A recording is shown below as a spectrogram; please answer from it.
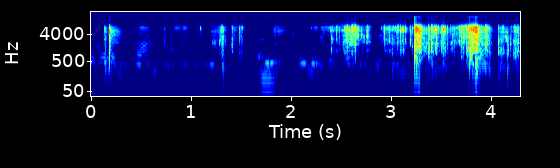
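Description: Foil trading-card pack being handled and torn open: scattered crinkles and clicks at first, then a dense run of crinkling and tearing through the second half.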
